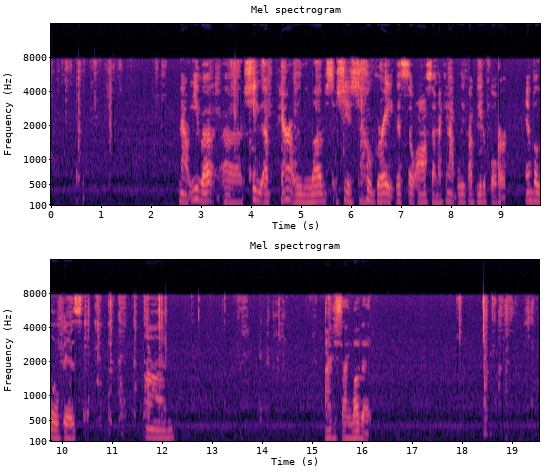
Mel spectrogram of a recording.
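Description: Stiff paper pages rustle and flap as they are turned.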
